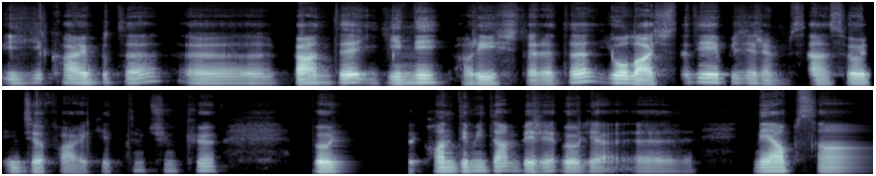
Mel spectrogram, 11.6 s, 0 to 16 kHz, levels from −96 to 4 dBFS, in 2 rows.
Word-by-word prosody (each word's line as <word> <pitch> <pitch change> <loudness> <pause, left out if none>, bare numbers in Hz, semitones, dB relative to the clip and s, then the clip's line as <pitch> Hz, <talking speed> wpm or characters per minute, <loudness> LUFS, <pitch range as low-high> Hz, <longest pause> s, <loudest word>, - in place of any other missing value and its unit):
ilgi 110 +3 -10
kaybı 120 -3 -1
da, 130 +6 -3 0.2
eee, 110 -1 -4
bende 115 +2 +5
yeni 120 +3 0
arayışlara 100 -2 -3
da 150 +4 +4
yol 125 -1 +6
açtı 110 +5 +5
diyebilirim. 120 -8 -1
Sen 100 +2 -4
söyleyince 105 0 -2
fark 95 -2 -13
ettim, 130 +7 -23
çünkü, 120 +2 -12 0.6
böyle, 105 0 +3 0.5
pandemiden 115 +3 -3
beri, 95 - -3
böyle, 100 +1 -3 0.3
eee, 100 0 -13 0.4
ne 110 - -1
yapsam, 105 -2 0
110 Hz, 120 wpm, -23 LUFS, 105-125 Hz, 0.6 s, yol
